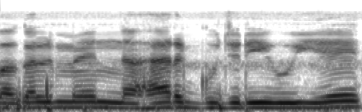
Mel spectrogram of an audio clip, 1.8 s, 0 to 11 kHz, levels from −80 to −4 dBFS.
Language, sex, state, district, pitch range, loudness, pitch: Hindi, male, Bihar, Gaya, 145-155 Hz, -15 LUFS, 145 Hz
